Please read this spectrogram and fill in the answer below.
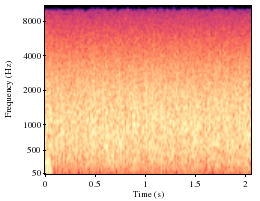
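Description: Rain falling steadily, an even noise of many drops with no pitch to it.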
